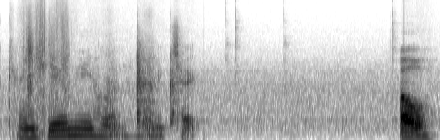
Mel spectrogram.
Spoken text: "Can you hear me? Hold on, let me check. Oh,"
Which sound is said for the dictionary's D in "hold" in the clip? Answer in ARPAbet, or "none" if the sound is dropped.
none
